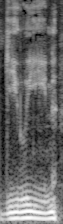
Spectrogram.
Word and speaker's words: Ghislaine: We knew that there would be another shoe to drop in the Ghislaine Maxwell Jeffrey Epstein saga. And yes, that is how you say her name, according to her brother who published an opinion piece. It is Ghislaine Maxwell.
